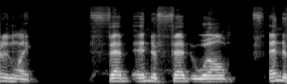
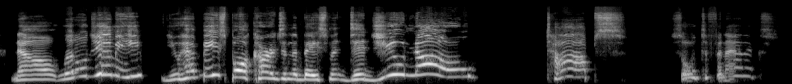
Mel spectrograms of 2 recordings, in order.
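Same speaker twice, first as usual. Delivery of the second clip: put-on poor old grandma voice, very high and slow. Imagining a grandparent's phone call this morning, imitating a grandma's voice. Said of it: "That's my really poor impression of a grandma".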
